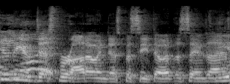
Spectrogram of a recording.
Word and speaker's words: Despacito: Expe Despaciado. – Oh, Despacito? – Despacito. – You say that wrong every time.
